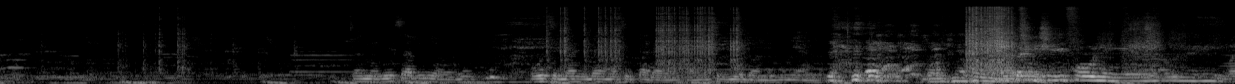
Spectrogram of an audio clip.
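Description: Faint clicks and scratches of a knife working at plastic roof lining, then people's voices talking over it for most of the rest, with a short rasping noise about ten seconds in.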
